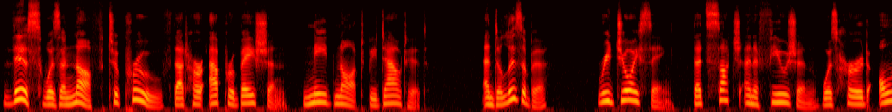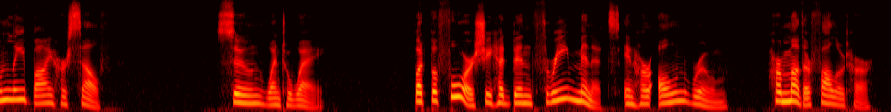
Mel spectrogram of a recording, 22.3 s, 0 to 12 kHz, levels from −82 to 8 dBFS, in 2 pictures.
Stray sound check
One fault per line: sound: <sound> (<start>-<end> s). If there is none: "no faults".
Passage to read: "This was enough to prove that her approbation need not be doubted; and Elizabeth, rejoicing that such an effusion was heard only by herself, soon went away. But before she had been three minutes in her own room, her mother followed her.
no faults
